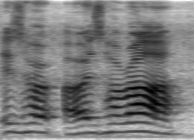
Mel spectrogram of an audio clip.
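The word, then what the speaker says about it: haram: So we know that really like dancehall and stuff is hara, hara.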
